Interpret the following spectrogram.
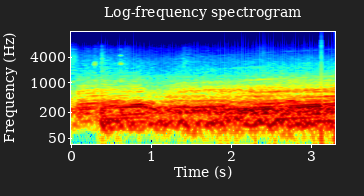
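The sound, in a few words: car engine sound played through speakers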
